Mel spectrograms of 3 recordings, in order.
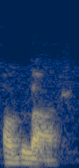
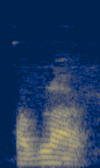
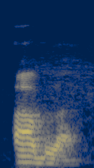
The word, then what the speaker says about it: hablar: So here I've populated one of these charts with the verb hablar, to speak. Notice I've underlined the stressed syllable. So in the infinitive, the AR ending is stressed. Hablar, not hablar, hablar.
